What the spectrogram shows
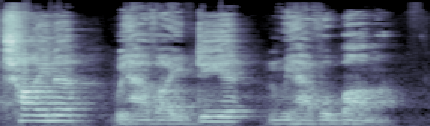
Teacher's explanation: that's the schwa sound in the end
